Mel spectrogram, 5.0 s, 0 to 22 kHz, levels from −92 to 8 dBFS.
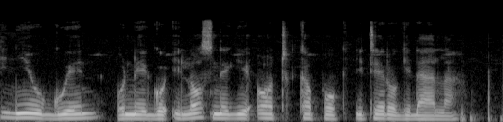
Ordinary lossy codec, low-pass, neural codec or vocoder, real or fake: none; 10.8 kHz; none; real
